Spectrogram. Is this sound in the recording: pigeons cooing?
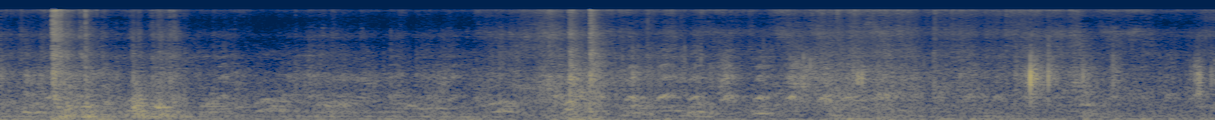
yes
